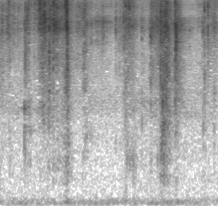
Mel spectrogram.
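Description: Embroidery floss bobbins on a metal ring being flipped through and loose threads handled: faint rustling with a few light clicks, about half a second in and again near the end.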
